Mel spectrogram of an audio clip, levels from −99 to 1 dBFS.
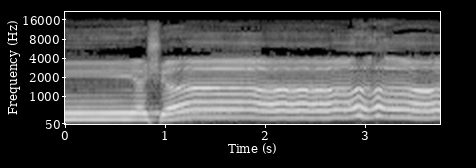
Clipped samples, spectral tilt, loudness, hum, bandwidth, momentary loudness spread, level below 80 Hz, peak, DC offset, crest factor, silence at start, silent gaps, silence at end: under 0.1%; -3.5 dB/octave; -18 LUFS; none; 15.5 kHz; 2 LU; -76 dBFS; -6 dBFS; under 0.1%; 12 dB; 0 s; none; 0 s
